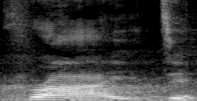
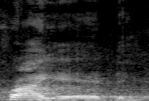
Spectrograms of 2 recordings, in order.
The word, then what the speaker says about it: cried: se escribe con Ed y se pronuncia cried no ced lo más importante de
